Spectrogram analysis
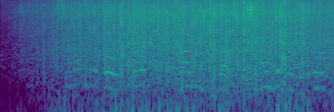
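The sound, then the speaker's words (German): Heavy raindrops drum steadily on a taut tent roof at an anti-mafia awareness meeting outside Latina, Italy, beside an illegal landfill: a dense, loud patter of countless impacts that swells after the first second and holds, with faint murmuring voices beneath. “Der Regen fällt in dicken Tropfen auf das Zeltdach.”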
